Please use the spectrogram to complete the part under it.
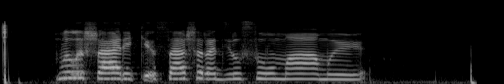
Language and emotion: Russian, positive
